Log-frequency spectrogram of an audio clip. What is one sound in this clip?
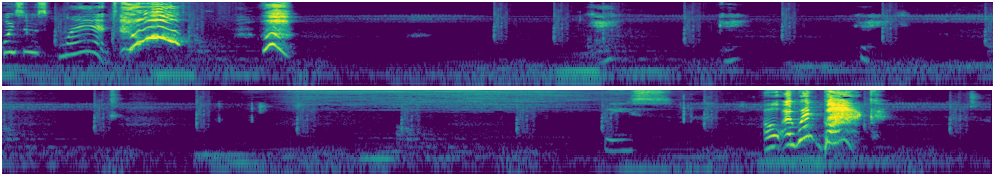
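A young woman talks and exclaims with animation into a close microphone.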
